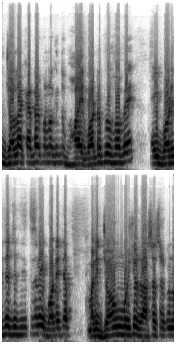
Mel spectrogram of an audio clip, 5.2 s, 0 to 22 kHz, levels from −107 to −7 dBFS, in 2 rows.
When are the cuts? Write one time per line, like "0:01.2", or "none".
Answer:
0:01.2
